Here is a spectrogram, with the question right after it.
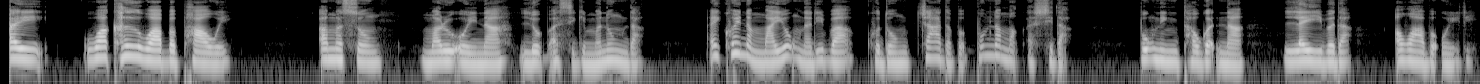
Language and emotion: Manipuri, sad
